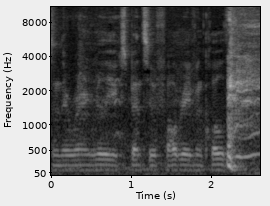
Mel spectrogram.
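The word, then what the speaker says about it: Fjällräven: Fall Raven stores. – Is that actually how you pronounce it? – Yeah. – Fjall Raven? Yeah, I guess.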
